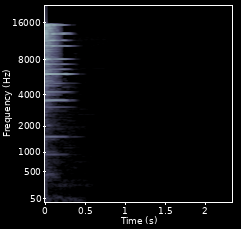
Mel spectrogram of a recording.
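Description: A programmed FL Studio drum beat stops: its last sound rings and fades out within about half a second, then the track falls completely silent.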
